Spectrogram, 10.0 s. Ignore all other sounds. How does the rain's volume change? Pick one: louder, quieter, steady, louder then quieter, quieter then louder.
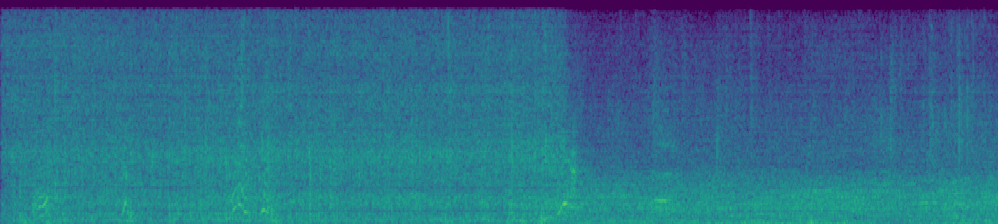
steady.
